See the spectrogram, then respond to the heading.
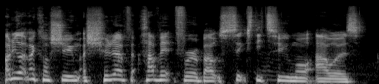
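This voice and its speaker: A man's voice: high voice, expressive, fairly quick, sharp tone. A young man giving casual, irreverent, sweary commentary while livestreaming a game and chatting with viewers. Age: young adult. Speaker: livestreamer playing a life-simulation game. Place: small room at home, indoors.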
